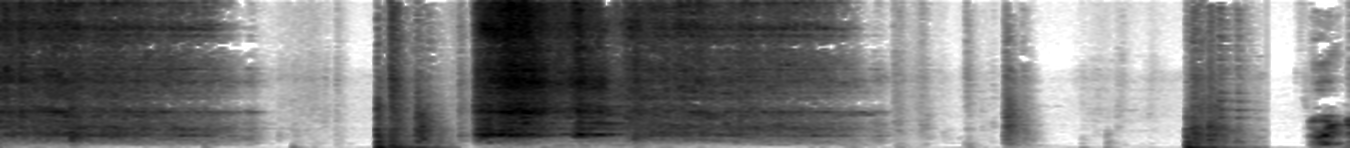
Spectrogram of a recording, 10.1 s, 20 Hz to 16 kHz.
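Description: Cordless circular saw cutting through pressure-treated 2x4s: a cut ending and the blade winding down over about two seconds, a heavy knock about three seconds in, then a second cut that also winds down. Another heavy knock comes near the end.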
